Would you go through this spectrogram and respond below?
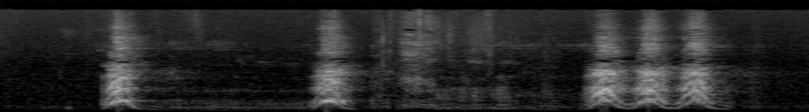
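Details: German Shepherd dog barking in daylight at a raccoon that entered the yard: two loud, separate sharp barks about a second apart, then a quick burst of three barks, with faint rough sounds between.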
